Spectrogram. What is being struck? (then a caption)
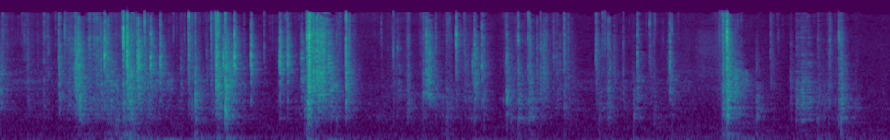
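Thin crumpled aluminum foil. A small crumpled piece of thin aluminum foil is held in both hands close to the microphone while fingertips squeeze, crinkle and pull at it. Irregular bursts of bright, crackling rustle come and go in quick clusters with short quiet gaps, the sharpest crinkles standing out above the steady patter.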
